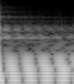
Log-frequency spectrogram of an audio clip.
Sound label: bass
